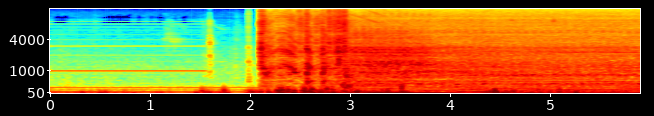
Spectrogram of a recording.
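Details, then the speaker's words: Jeep Renegade replacement battery (12.51 V at rest) during a peak-CCA test start: short, brisk crank, fires within a second and settles to a smooth, even idle. Clean normal start; measured CCA peak was 1055 A, with charging around 14.5 V afterwards. "Eu vou dar partida nela, no carro. Eu quero ver qual é o pico de CCA dessa aqui."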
